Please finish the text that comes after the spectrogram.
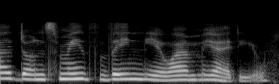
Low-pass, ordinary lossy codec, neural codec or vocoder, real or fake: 7.2 kHz; MP3, 64 kbps; codec, 16 kHz, 0.7 kbps, FocalCodec; fake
